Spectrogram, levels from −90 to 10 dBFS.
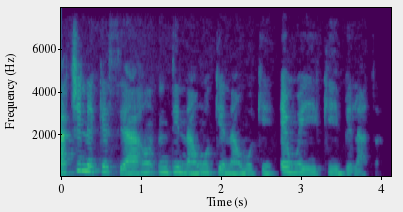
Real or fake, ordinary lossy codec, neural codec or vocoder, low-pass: real; none; none; none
